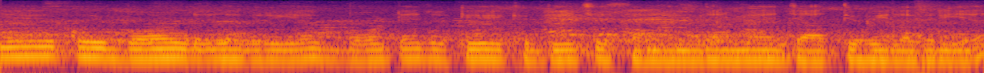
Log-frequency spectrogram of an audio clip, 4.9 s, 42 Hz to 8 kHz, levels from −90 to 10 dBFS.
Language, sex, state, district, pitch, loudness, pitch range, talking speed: Hindi, male, Bihar, Katihar, 115 Hz, -14 LUFS, 110-120 Hz, 170 wpm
